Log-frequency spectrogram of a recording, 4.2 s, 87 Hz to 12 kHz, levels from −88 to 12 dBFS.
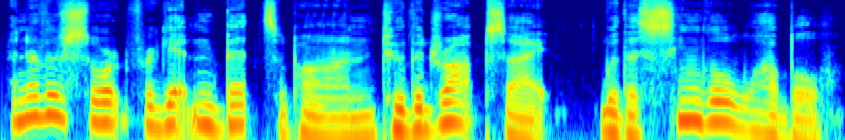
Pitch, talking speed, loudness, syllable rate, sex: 135 Hz, 200 wpm, -17 LUFS, 5.1 syllables/s, male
